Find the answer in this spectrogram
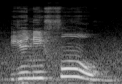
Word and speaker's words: uniform: The following words begin with vowel letters but are pronounced with consonant sounds. They thereby take a before them. They take a before them. For example, a university, a uniform, a European.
